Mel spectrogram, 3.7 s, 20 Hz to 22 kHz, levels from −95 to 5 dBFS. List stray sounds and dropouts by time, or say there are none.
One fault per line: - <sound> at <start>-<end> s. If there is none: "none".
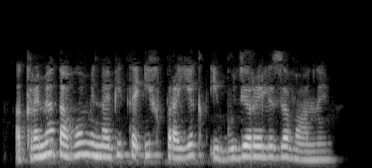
none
